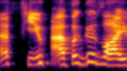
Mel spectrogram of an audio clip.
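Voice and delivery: put-on words bubbling with laughter. Quoting a woman's remark, laughing while talking. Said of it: "I'm sorry I'm laughing".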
